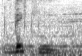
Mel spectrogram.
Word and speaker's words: V.I.C.I.: By the way, I'm V.I.C.I, pronounced Vicky.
